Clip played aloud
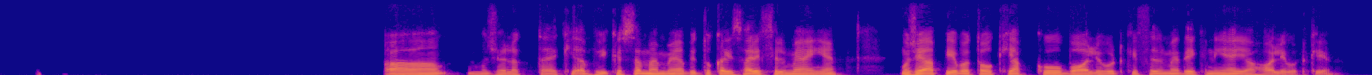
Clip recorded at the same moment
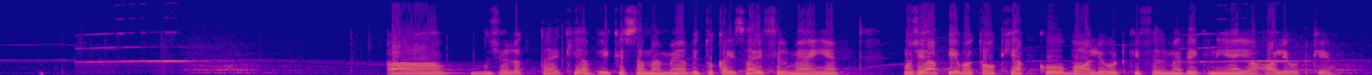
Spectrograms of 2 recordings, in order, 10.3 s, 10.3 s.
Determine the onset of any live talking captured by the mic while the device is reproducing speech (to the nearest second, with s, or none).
none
